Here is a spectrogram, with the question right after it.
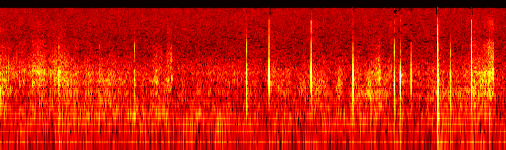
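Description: Long acrylic nails tap and scratch the cover of a thick, solid "Lady Midnight" paperback book lying flat. Eleven quiet, sharp clicking taps ring out over a soft, papery scratching hiss, growing denser toward the end.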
